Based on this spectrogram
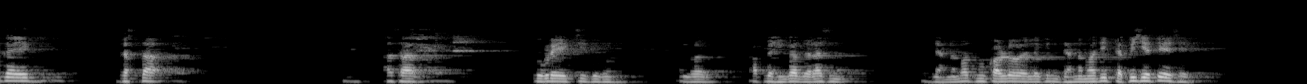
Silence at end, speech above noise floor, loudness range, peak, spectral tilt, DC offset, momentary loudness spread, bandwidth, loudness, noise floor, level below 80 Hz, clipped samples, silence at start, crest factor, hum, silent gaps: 1.05 s; 56 dB; 9 LU; -6 dBFS; -6.5 dB/octave; under 0.1%; 16 LU; 5.4 kHz; -23 LUFS; -78 dBFS; -60 dBFS; under 0.1%; 0 s; 18 dB; none; none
